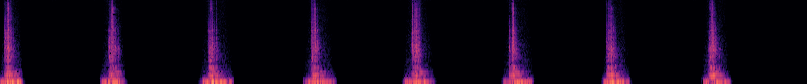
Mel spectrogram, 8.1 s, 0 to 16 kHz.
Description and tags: Raw audio of eight ticks of a small clock. The space in between each tick has been edited out using Audacity.
An example of how you might credit is by putting this in the description/credits:
The sound was recorded using a "H1 Zoom recorder" on 17th April 2016.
